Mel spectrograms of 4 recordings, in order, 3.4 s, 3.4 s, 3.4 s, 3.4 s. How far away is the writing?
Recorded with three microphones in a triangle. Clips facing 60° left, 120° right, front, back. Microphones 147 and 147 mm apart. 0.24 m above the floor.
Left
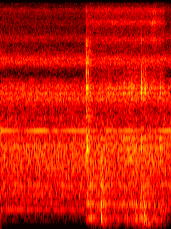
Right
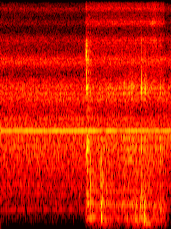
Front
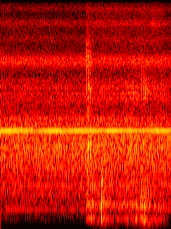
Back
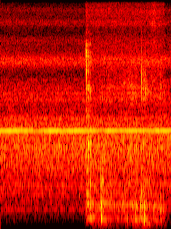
About 3 m.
